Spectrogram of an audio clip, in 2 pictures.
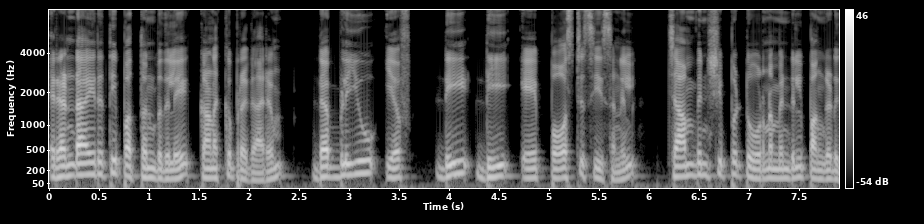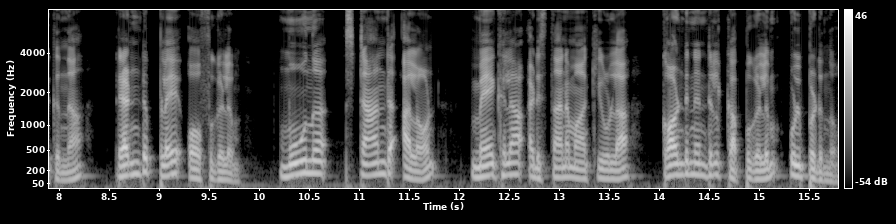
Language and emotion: Malayalam, neutral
